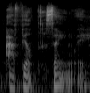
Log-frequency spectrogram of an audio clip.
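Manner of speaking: hushed secret whisper. Retold or imitated. Nurse secretly agreeing with the patient, whispering. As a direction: breathe it like a confidence.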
